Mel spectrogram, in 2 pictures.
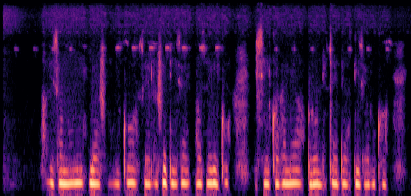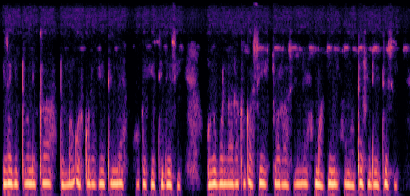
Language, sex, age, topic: Gamo, female, 18-24, government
